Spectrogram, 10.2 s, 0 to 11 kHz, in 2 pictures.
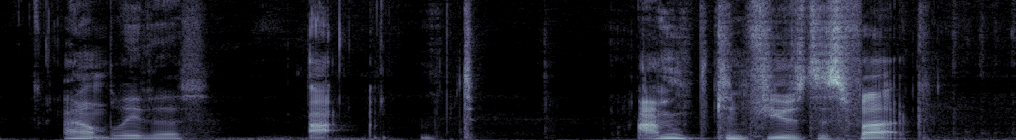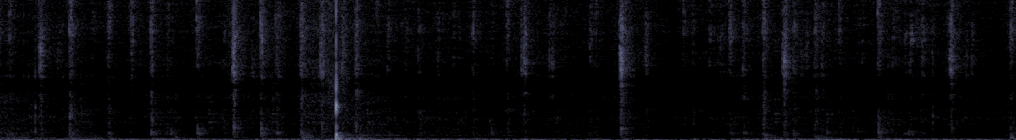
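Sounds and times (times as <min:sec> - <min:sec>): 
speech: 0:00.3 - 0:02.3, 0:03.2 - 0:04.7
typing on a computer keyboard: 0:04.6 - 0:10.1.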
